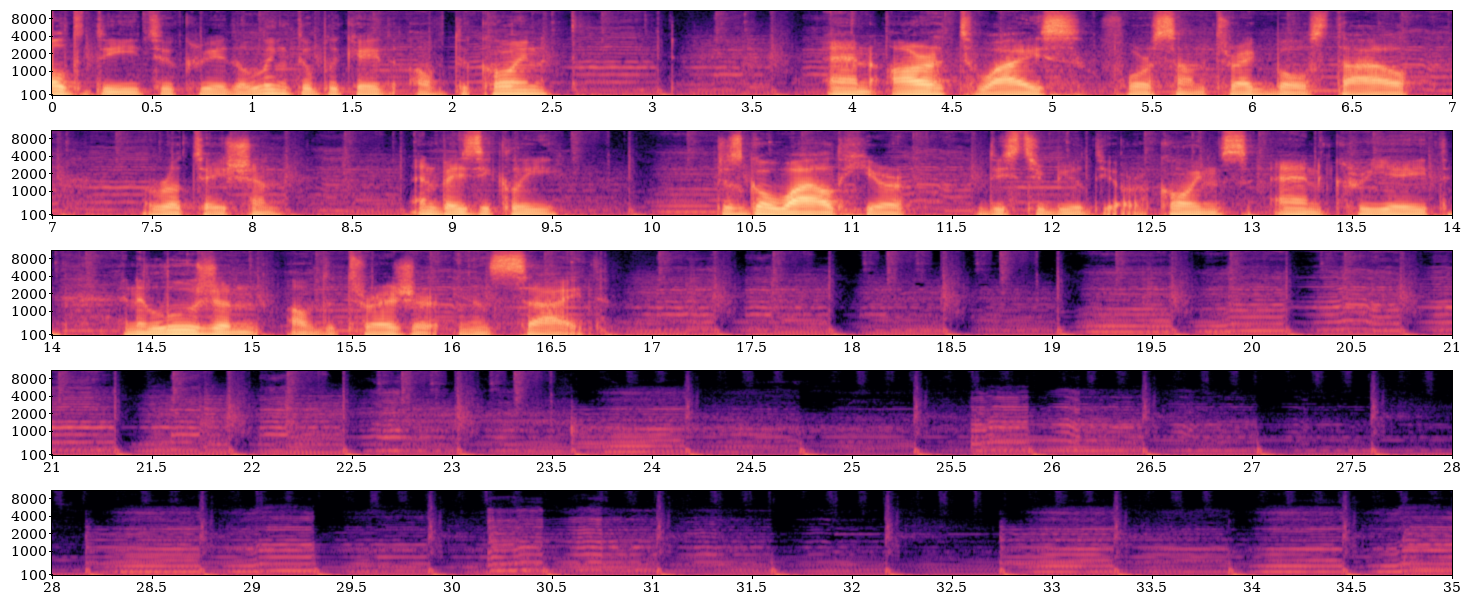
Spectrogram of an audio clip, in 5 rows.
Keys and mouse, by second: 1.3 g, 1.4 z, 2.3 click, 2.5 g, 3.2 click, 3.9 r, 4.1 r, 6.9 click, 7.3 alt+d, 7.6 shift+z, 8.6 click, 8.7 r, 8.9 r, 10.4 click, 10.6 middle click, 11.3 g, 11.9 click, 12.1 middle click, 13.2 alt+d, 13.8 click, 13.9 g, 14.0 z, 14.5 click, 14.7 r, 14.9 r, 15.8 click, 16.0 g, 16.1 z, 16.4 click, 16.6 middle click, 17.2 g, 17.5 click, 17.6-18.0 middle drag, 18.1 alt+d, 18.6 click, 18.6 middle click, 19.3 middle click, 19.5-22.1 typing, 19.7 click, 20.0 click, 20.0 middle click, 20.2 alt+d, 20.4 click, 20.9 click, 21.0 middle click, 21.7 click, 21.7 middle click, 22.1 click, 22.2 middle click, 22.6 middle click, 22.7 alt+d, 22.9 click, 23.2-24.5 typing, 23.7 click, 24.0 click, 24.1 middle click, 24.5 click, 24.7 click, 24.8 middle click, 25.3 alt+d, 25.5 click, 25.6 r, 25.6 r, 26.0 click, 26.1 middle drag, 26.4 g, 26.6 click, 26.7 middle click, 26.8 middle click, 27.1 middle click, 27.9-28.4 middle drag, 28.6 click, 28.7 middle click, 29.0 alt+d, 29.1 click, 29.2-30.7 typing, 29.5 click, 29.9 click, 30.2 click, 30.3-30.6 middle drag, 30.8 click, 31.2 drag, 31.3 middle click, 31.5 shift+middle drag, 33.1 alt+d, 33.2 click, 33.7 alt+g, 33.8 alt+r, 34.1-35.0 typing.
